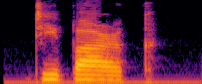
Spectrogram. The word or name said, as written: debark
